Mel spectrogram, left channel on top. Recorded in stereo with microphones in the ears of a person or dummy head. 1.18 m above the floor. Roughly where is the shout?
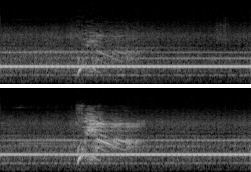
Right.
